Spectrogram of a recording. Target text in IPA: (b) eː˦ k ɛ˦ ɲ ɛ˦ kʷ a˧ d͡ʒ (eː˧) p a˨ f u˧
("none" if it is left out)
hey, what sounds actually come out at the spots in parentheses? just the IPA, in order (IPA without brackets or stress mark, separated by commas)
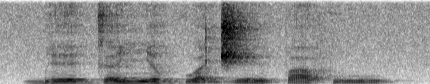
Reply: ɡ͡b, eː˨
